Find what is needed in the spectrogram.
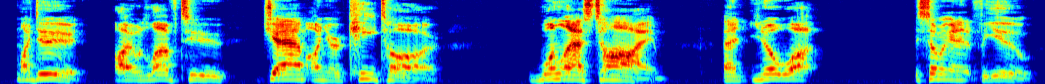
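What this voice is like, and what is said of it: Macho bro-dude character voice. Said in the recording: “do a Chad voice ... I'm a roided up royal guard dude”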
